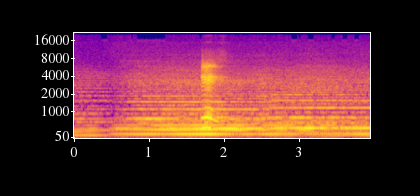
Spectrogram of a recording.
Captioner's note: baby gurgling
